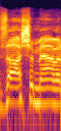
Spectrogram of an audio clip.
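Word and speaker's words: Zosia Mamet: next to it everyone needs two pictures of Zasha Mamet on their wall kudos to you to you for pronouncing her name right yeah oh wow that's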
